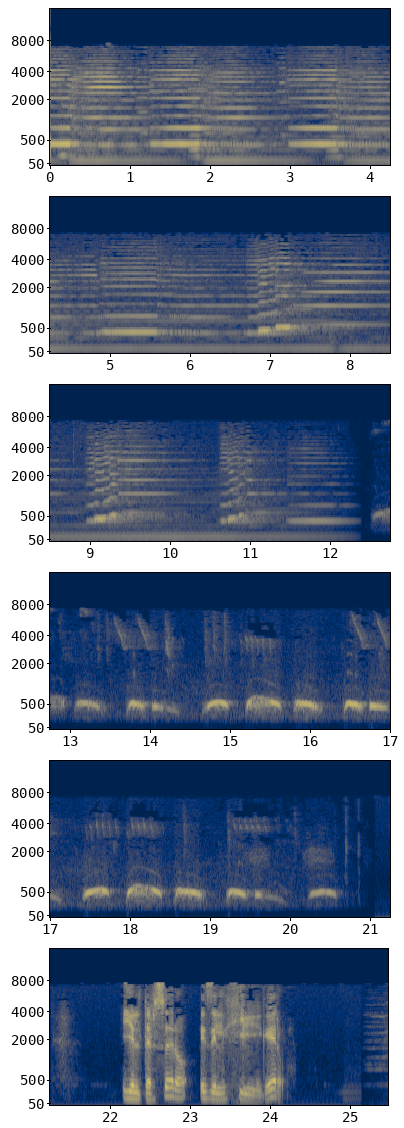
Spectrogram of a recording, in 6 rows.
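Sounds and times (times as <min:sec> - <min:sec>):
sustained instrumental tones: 0:00.0 - 0:12.3
wood pigeon cooing: 0:12.6 - 0:20.7
speech: 0:22.2 - 0:24.2.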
